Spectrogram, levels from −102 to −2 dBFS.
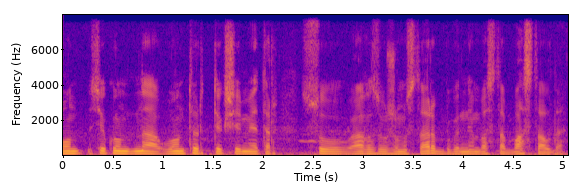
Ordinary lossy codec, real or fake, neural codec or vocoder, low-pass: none; real; none; none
